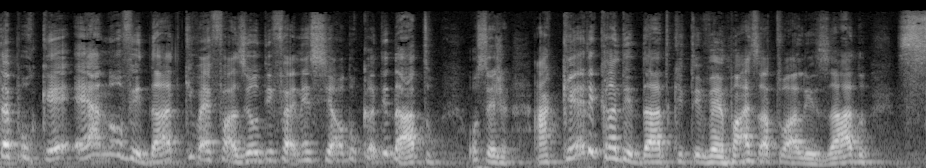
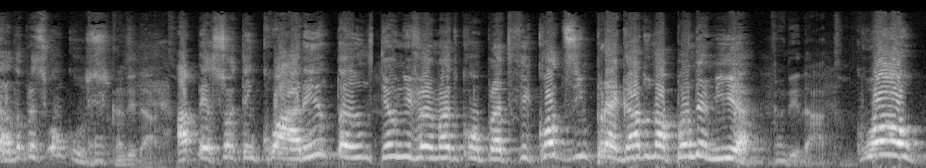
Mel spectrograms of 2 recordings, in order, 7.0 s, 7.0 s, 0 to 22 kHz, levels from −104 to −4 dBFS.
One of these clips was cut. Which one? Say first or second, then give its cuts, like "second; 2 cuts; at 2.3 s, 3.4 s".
second; 2 cuts; at 2.8 s, 5.8 s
